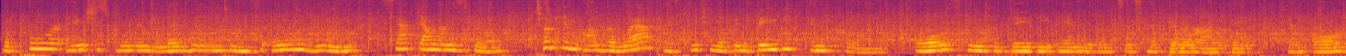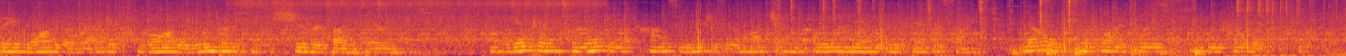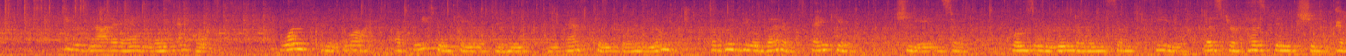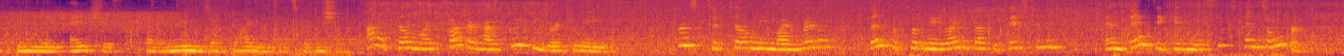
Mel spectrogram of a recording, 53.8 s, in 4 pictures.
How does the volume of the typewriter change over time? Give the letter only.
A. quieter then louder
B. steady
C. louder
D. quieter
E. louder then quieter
E.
